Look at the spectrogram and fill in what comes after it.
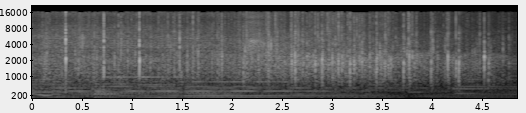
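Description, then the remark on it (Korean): A church audience claps steadily for several seconds, applause of glory offered to the faithful Lord, a dense wash of hand claps with a few sharper individual claps popping out, and a low sustained organ or keyboard tone underneath. “우리 신실하신 주님께 약속을 지키시는 그 신실하신 주님께 영광의 박수를 올려드립니다”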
